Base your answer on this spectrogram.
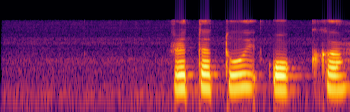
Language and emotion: Russian, neutral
